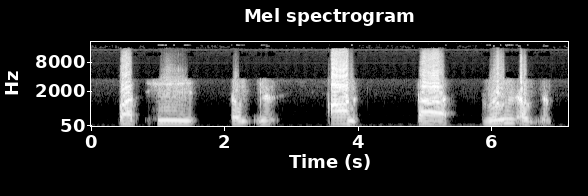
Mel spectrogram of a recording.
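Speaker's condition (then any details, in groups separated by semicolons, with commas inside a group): Aphasia after stroke; stroke about six years ago, aphasia began four years after stroke; knows the word but cannot say it, hard speaking, singing a song very difficult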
